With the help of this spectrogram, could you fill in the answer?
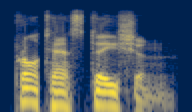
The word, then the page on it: Protestation: British English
